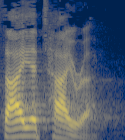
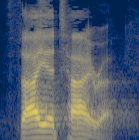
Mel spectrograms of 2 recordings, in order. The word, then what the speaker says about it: Thyatira: And this is the church that's pronounced Thyatira. Thyatira.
